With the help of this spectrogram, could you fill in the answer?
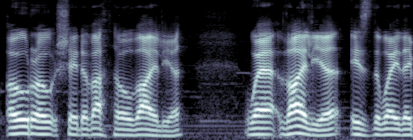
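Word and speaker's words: abhaile: famous irish folk song called oro shadavathovailia where vailya is the way they pronounce that word at the end but in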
